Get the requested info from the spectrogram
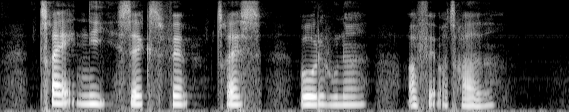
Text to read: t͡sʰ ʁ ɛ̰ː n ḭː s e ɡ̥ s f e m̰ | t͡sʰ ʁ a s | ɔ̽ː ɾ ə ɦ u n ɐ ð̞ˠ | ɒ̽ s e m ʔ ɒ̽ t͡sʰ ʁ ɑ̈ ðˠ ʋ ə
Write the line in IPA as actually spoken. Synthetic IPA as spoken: t͡sʰ ʁ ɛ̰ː n ḭː s e ɡ̥ s f e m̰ | t͡sʰ ʁ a s | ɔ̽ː ɾ ə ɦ u n ɐ ð̞ˠ | ɒ̽ f e m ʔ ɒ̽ t͡sʰ ʁ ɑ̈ ðˠ ʋ ə

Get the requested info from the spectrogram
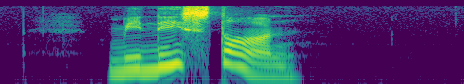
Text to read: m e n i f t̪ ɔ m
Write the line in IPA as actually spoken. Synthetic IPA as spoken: m i n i s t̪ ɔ n

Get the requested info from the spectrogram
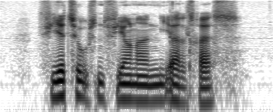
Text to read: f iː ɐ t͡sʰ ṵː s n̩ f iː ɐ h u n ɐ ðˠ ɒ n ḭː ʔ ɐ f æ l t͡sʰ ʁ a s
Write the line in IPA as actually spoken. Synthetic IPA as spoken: f iː ɐ t͡sʰ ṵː s n̩ f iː ɐ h u n ɐ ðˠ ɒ n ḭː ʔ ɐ h æ l t͡sʰ ʁ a s

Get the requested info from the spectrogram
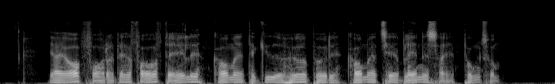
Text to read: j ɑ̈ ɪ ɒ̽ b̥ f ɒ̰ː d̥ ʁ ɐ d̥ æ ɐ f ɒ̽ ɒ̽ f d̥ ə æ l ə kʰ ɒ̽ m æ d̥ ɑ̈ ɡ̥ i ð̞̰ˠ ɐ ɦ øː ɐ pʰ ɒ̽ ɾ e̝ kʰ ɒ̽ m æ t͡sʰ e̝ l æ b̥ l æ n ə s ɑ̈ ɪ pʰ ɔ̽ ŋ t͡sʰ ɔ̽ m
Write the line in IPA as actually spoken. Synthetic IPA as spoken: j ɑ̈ ɪ ɒ̽ b̥ f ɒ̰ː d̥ ʁ ɐ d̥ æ ɐ f ɒ̽ ɒ̽ f d̥ ə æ l ə kʰ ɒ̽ m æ d̥ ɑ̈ ɡ̥ i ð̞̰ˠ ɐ ɦ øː ɐ pʰ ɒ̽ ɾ e̝ kʰ ɒ̽ m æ t͡sʰ e̝ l æ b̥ l æ n ə s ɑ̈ ɪ pʰ ɔ̽ ŋ t͡sʰ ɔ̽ m

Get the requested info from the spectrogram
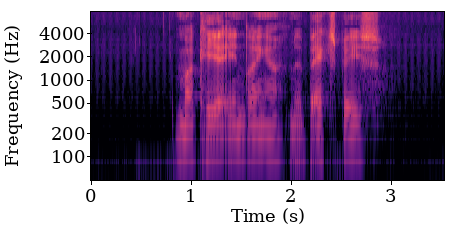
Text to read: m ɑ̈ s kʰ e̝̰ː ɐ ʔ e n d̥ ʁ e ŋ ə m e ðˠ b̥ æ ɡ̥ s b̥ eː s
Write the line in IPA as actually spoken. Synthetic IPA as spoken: m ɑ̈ kʰ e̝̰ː ɐ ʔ e n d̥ ʁ e ŋ ɐ m e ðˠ b̥ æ ɡ̥ s b̥ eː s

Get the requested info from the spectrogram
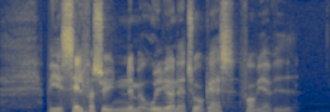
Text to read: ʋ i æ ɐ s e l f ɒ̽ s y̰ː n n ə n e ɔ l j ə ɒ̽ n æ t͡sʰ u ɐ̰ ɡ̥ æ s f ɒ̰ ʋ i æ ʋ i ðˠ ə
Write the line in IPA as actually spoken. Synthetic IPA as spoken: ʋ i æ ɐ s e l f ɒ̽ s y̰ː n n ə m e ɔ l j ə ɒ̽ n æ t͡sʰ u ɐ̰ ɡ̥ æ s f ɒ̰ ʋ i æ ʋ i ðˠ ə

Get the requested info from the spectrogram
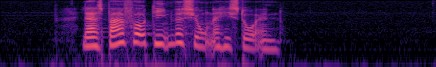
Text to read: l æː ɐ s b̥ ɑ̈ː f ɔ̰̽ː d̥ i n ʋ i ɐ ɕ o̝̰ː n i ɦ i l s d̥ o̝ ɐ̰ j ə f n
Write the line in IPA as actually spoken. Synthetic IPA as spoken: l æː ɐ s b̥ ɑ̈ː f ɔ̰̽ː d̥ i n ʋ æ ɐ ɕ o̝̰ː n æ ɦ i s d̥ o̝ ɐ̰ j ə n

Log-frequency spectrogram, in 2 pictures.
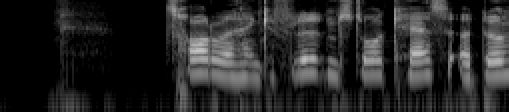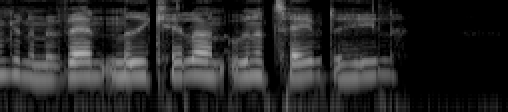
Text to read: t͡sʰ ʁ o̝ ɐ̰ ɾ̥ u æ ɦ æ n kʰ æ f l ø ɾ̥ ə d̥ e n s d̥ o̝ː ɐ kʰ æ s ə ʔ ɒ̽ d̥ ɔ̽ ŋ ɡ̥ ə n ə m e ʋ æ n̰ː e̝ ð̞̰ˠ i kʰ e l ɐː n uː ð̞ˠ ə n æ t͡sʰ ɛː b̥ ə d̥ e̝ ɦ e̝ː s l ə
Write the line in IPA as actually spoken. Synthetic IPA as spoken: t͡sʰ ʁ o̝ ɐ̰ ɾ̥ u æ ɦ æ n kʰ æ f l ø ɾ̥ ə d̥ e n s d̥ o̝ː ɐ kʰ æ s ə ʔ ɒ̽ d̥ ɔ̽ ŋ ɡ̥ ə n ə m e ʋ æ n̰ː e̝ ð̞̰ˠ i kʰ e l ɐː n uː ð̞ˠ ə n æ t͡sʰ ɛː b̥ ə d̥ e̝ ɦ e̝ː l ə

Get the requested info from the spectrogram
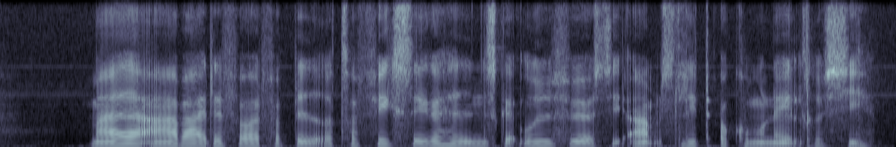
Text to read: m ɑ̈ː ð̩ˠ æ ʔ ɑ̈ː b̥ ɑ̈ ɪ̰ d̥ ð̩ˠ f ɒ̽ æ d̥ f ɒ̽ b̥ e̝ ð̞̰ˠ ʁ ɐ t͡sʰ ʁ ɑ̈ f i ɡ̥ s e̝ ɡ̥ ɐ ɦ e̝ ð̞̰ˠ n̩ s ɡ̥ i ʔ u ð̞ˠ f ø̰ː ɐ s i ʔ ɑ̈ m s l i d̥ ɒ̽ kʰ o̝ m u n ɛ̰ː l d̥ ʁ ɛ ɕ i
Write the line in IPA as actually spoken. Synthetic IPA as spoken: m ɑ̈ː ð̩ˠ æ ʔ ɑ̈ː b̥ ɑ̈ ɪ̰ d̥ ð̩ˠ f ɒ̽ æ d̥ f ɒ̽ b̥ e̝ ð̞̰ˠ ʁ ɐ t͡sʰ ʁ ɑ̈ f i ɡ̥ s e̝ ɡ̥ ɐ ɦ e̝ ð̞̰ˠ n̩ s ɡ̥ æ ʔ u ð̞ˠ f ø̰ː ɐ s i ʔ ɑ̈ m s l i d̥ ɒ̽ kʰ o̝ m u n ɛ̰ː l d̥ ʁ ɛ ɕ i

